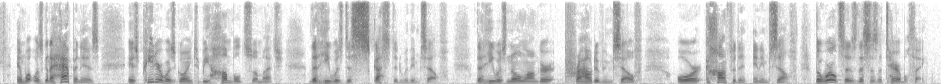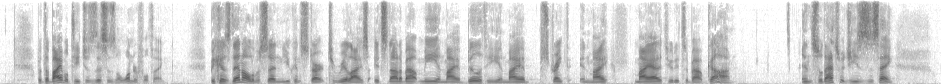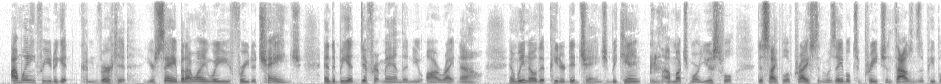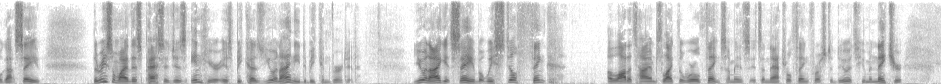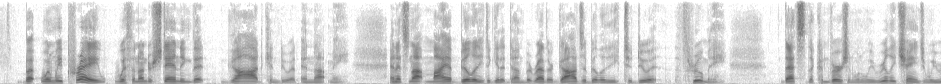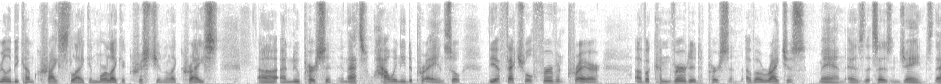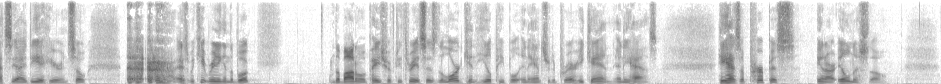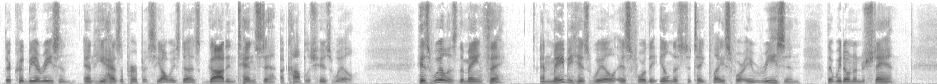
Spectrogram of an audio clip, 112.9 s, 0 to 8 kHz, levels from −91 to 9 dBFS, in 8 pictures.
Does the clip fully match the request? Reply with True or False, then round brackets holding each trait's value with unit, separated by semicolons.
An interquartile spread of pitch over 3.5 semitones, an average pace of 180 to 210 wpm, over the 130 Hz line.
True (4.2 semitones; 190 wpm; 140 Hz)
